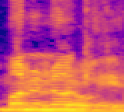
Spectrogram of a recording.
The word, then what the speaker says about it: Mononoke: Mononoke.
